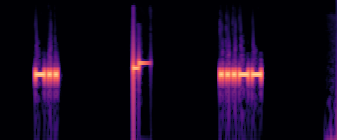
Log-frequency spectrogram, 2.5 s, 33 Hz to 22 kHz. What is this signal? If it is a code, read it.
Morse code, heard as a keyed tone, about 50 wpm, 700 Hz. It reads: D 3
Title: Single Letter-Number Alt - Rapid-Fire 50wpm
